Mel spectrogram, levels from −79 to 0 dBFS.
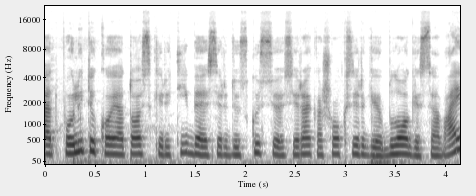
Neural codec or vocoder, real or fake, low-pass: vocoder, 48 kHz, 128 mel bands, Vocos; fake; 19.8 kHz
